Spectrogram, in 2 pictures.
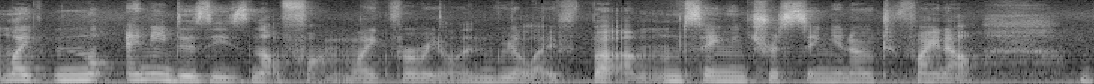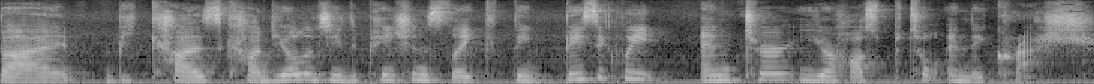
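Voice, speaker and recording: Speaking in a medium pitch, a woman has a non-native accent. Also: ordinary pitch variation, moderate pace. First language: not English. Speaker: game streamer. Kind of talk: gameplay live stream commentary. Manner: halting, many fillers and repeats.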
